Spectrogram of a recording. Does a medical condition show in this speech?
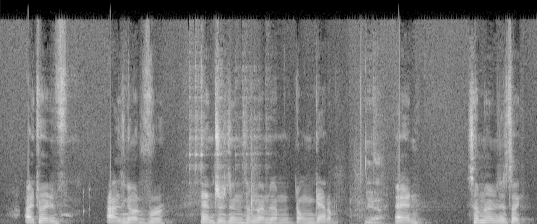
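Yes: cerebral palsy.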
